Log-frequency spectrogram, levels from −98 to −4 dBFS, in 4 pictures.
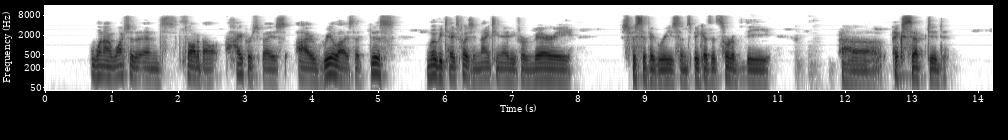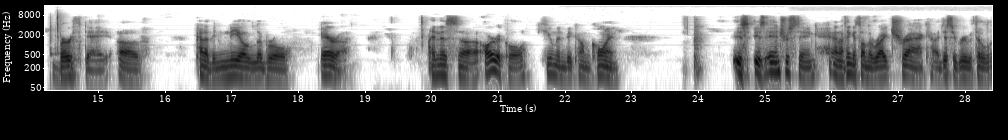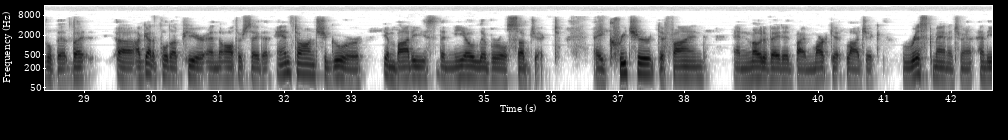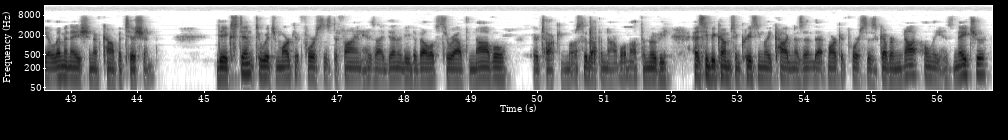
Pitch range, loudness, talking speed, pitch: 95-115 Hz, -22 LUFS, 135 wpm, 105 Hz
